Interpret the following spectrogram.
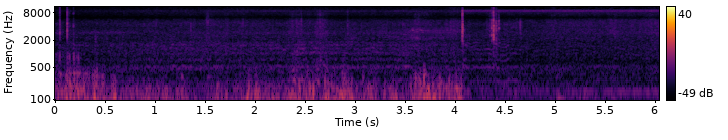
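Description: Honeybees buzzing around an open hive close to the microphone, with a sharp knock at the start. About four seconds in the buzzing drops suddenly to a quieter, steadier hum.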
